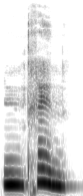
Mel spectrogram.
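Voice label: "train", Breton; gcompris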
